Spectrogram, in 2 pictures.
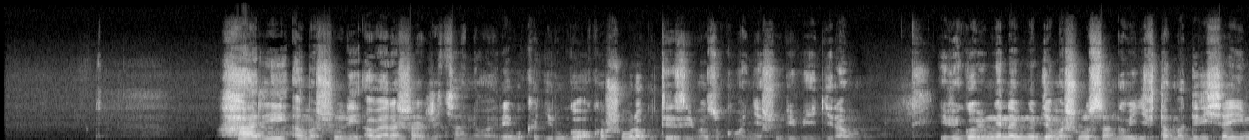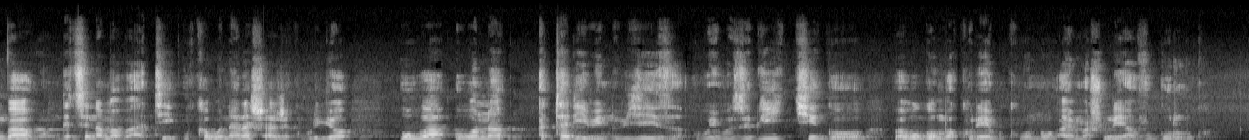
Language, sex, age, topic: Kinyarwanda, male, 25-35, education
